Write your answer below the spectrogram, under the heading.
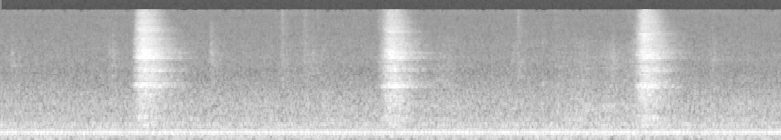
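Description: A woman's short, sharp breaths, three of them about two and a half seconds apart, one with each dumbbell deadlift repetition, over a faint steady hum.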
